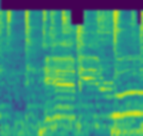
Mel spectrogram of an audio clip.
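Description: Live worship song: a strummed acoustic guitar under a man's and a woman's voices singing. Near the end the voices settle on a long held note and the music gets louder.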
